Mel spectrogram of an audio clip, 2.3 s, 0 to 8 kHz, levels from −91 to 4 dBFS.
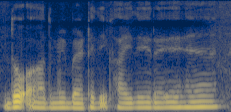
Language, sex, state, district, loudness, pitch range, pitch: Hindi, male, Uttar Pradesh, Saharanpur, -21 LUFS, 130-145 Hz, 135 Hz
